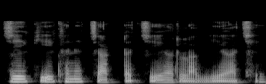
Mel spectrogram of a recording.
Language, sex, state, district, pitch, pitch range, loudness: Bengali, male, West Bengal, Jhargram, 125 Hz, 105-135 Hz, -25 LUFS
